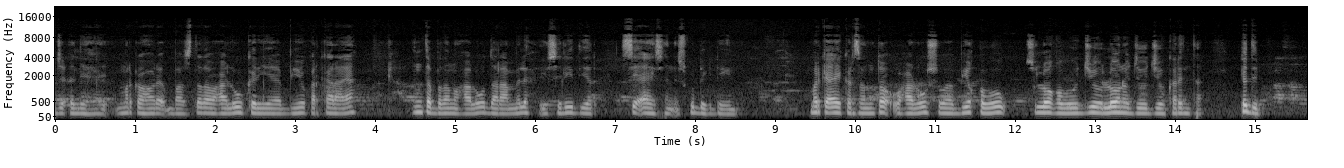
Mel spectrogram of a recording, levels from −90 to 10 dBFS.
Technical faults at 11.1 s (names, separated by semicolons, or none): none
